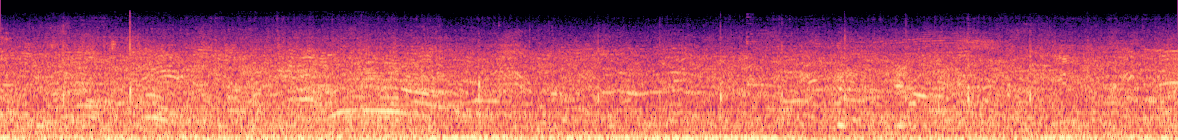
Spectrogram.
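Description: A crowd of spectators chatters along the street outdoors.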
